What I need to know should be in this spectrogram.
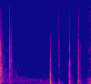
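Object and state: Tightly hooped fabric.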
